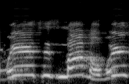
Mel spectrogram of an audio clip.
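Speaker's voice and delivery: frantic, high, loud, repeated screaming. Retelling what a woman kept screaming before a fight, retelling a frantic scream. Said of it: "she kept screaming like".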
